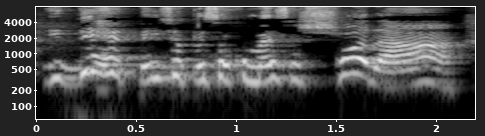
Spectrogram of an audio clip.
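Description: Young woman guest, high-pitched and lively, acts out every quote as she tells it. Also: a little fast. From Brazil. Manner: animated, laughing, acts out quoted lines. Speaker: guest actress. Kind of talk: casual podcast chat, storytelling.

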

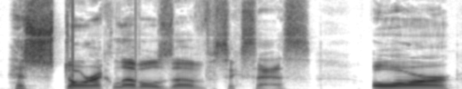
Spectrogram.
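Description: A man hosting a sports talk radio show, chatting and presenting in an animated way. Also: fairly high pitch, slow, clean tone, dry recording, studio quality.

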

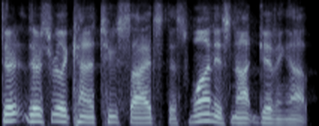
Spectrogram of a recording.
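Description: A man's voice: mid-range voice, brisk, a bit bright, no echo, dull audio. A man working as a sports performance coach, answering interview questions in a casual storytelling way with fillers and restarts.

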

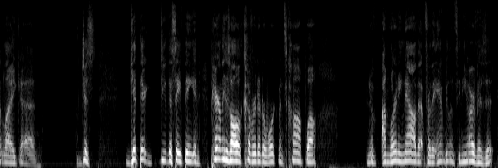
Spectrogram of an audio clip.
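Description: A man hosting a casual podcast with a gravelly, hoarse, raspy voice and a halting, sweary way of talking. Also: on the high side, warm tone, dry recording, clean studio sound. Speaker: podcast host.

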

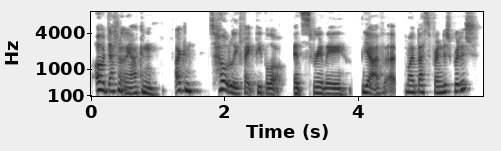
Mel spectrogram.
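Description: Deep-voiced and brisk, this thirtysomething woman appears as a guest on a podcast. Her casual storytelling interview is peppered with fillers and frequent laughs as she recounts personal stories.

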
